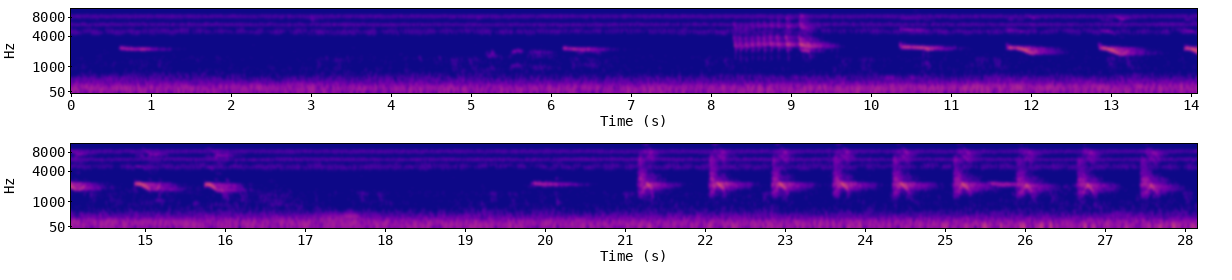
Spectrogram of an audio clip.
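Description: Predawn outdoor ambience: a bird calls in a series of short downward-sliding notes, about one a second, then a faster run of about a dozen notes near the end, over a steady high-pitched insect drone and a low background rumble.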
